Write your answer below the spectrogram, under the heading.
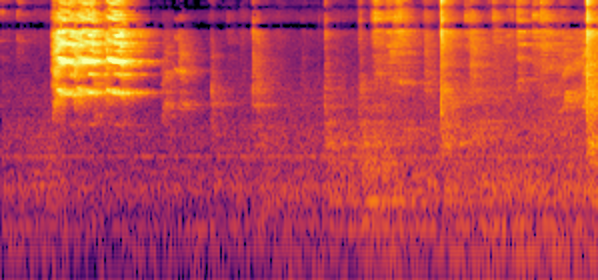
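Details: Parrot giving two loud, harsh, raspy squawks in quick succession near the start, followed by quieter scratchy rustling and a sharp click, then a short squawk at the very end.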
